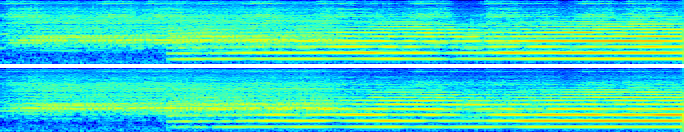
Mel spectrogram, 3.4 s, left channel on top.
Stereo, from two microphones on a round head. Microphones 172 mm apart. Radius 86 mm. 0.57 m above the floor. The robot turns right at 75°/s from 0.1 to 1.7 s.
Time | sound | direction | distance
0.8 | a trumpet | 90° left | 1.2 m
